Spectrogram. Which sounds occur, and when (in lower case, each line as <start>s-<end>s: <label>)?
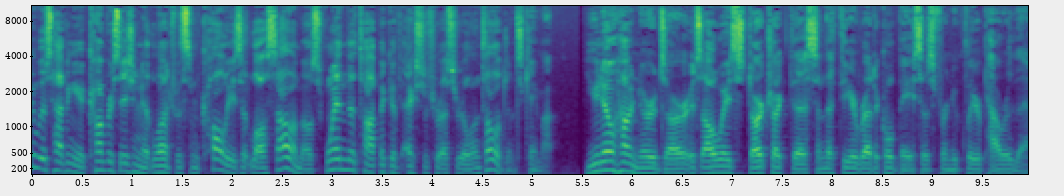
0.0s-5.2s: man speaking
0.0s-5.5s: background noise
5.5s-9.9s: man speaking
5.5s-9.9s: background noise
